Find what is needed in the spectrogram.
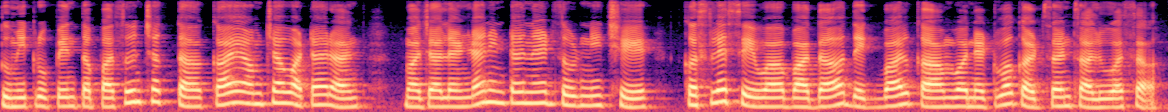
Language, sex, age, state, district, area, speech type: Goan Konkani, female, 18-30, Goa, Salcete, urban, spontaneous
